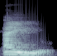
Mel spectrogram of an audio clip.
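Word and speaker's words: ayllu: Familia se dice Ailu en quichua. ¿Listo? Ailu. Se escribe Ailu y se pronuncia Ailu.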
